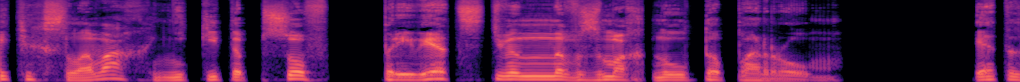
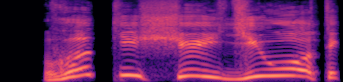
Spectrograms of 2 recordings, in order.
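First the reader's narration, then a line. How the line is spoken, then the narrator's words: Shouted from above. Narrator (Russian): кричали сверху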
